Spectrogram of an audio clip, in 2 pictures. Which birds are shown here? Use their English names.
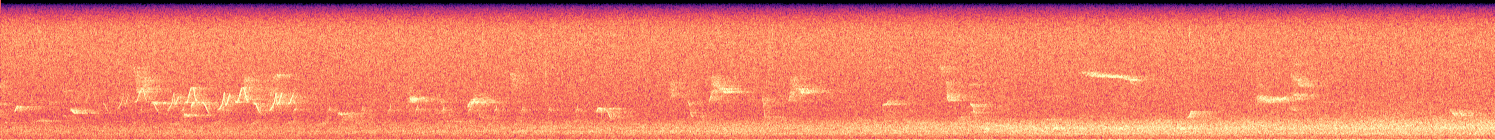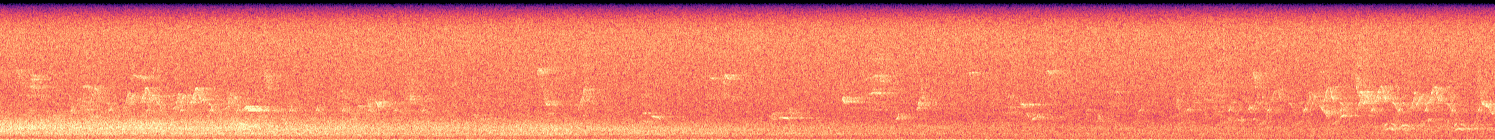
Gray Catbird, Common Yellowthroat, Northern Cardinal, American Crow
